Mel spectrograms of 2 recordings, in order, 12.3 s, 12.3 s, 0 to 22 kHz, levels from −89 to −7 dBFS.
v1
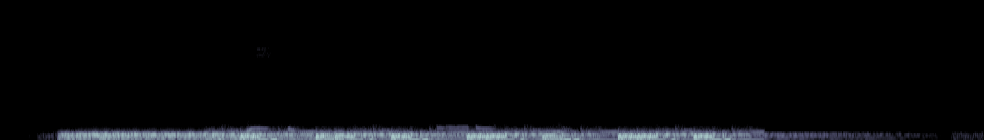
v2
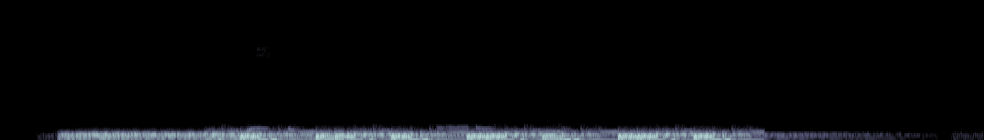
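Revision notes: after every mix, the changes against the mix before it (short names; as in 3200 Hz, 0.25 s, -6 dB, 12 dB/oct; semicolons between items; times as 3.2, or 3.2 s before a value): second sound +3.5 dB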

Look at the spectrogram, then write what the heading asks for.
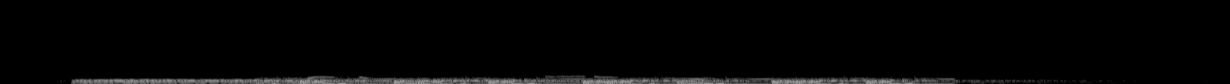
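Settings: speech +5.5 dB; second sound: add bell 140 Hz -9 dB 0.45 oct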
